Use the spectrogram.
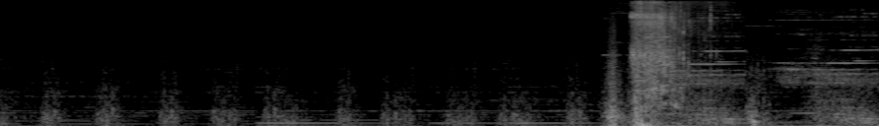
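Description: Smash attack impacts in the tactical roguelike Inkbound: a steady run of dull rhythmic thumps, then a loud shattering crash with a bright burst of debris and a lingering ring.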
